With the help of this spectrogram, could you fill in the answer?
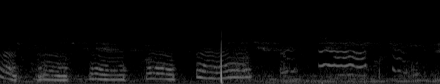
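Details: Two-week-old Rottweiler puppies whimper in a run of about seven short, high, wavering cries, several sliding downward, with brief pauses between them and a sharp click in the middle.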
